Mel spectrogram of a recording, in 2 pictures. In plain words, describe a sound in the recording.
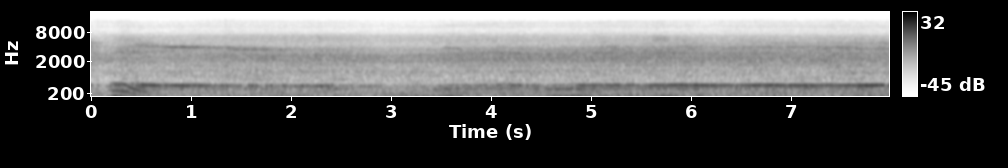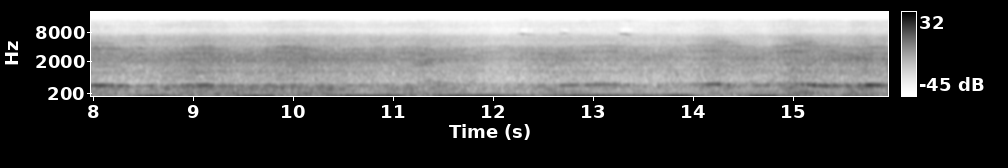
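A heavy truck engine rumbles and strains as the truck crawls slowly over rough ground.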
